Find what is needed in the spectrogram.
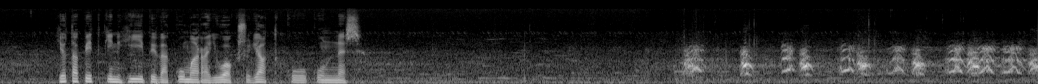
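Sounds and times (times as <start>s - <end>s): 
speech: 0.6s - 3.8s
dogs barking on the United States side of a border: 6.8s - 10.3s.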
